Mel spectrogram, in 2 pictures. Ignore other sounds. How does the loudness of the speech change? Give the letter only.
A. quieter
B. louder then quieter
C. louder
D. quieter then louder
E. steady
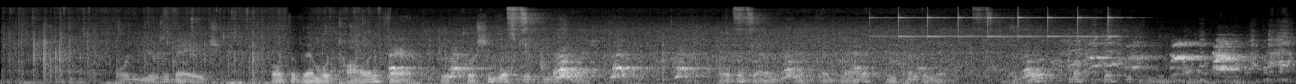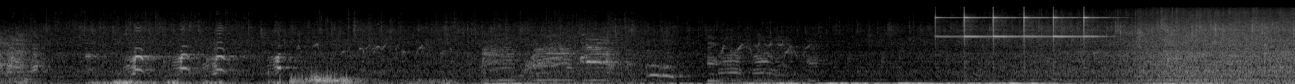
A.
